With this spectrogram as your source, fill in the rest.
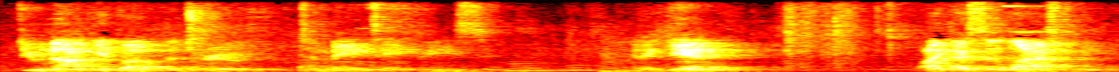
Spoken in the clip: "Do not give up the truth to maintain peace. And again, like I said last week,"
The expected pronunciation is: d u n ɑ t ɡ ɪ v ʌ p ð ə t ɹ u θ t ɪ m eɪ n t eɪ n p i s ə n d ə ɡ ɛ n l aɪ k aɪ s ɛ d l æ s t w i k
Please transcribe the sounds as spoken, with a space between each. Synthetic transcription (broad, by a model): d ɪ n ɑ t ɡ ɪ v ʌ p ð ə t ɹ u θ t ɪ m eɪ n t eɪ n p i s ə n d ə ɡ ɛ n l aɪ k aɪ s ɛ d l æ s t w i k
